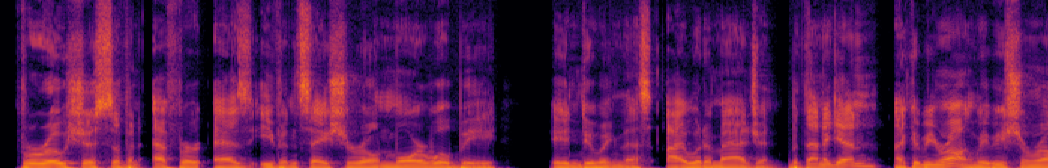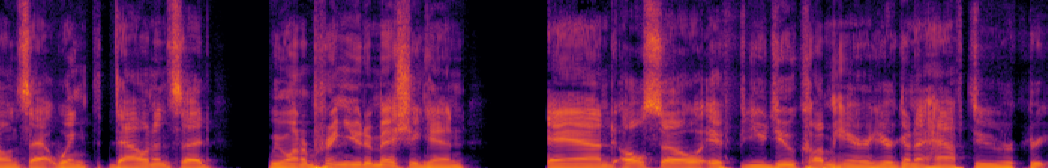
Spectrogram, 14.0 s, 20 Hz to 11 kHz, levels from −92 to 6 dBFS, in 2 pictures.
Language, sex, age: English, male, 20-39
